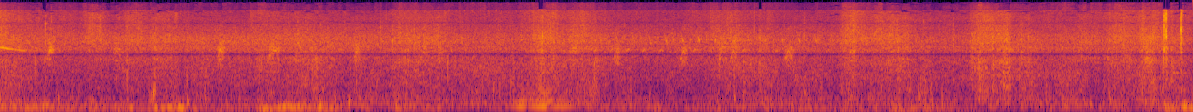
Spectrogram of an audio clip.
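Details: Wind buffets the microphone over the rush of water and a boat, with no animal sound.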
